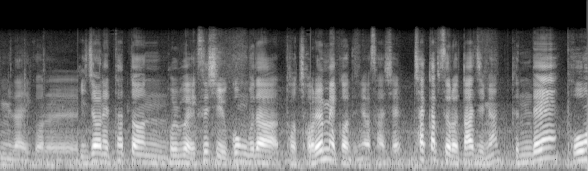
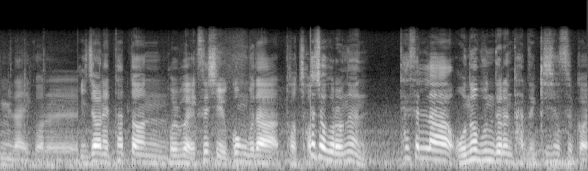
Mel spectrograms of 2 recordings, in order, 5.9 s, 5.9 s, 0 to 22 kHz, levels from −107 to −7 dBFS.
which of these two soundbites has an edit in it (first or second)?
second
